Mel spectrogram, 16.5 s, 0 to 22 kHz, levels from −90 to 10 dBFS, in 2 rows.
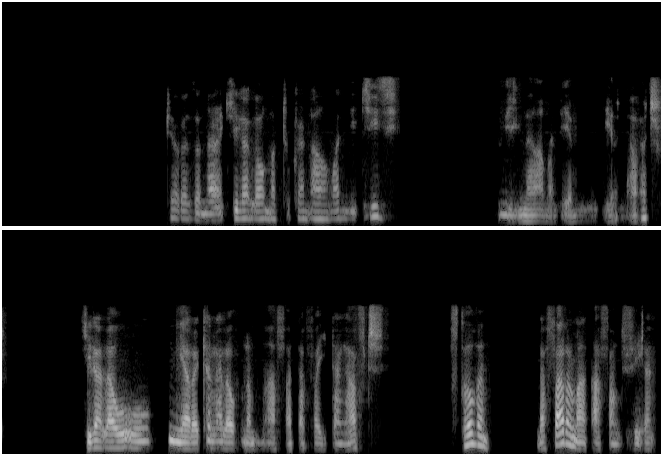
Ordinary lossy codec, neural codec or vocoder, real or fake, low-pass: AAC, 32 kbps; codec, 16 kHz, 2 kbps, FunCodec, trained on LibriTTS, 25 frames a second; fake; 5.4 kHz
